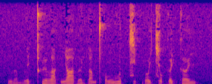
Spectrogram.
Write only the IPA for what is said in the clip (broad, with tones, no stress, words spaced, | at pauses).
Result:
nə̤ː˨˩mli˦˥k̚t̪ʰɨ˧ la˨˩k̚ɲaː˧ɗə̤˨˩j ɗa˧˩mt̪ʰo˨˦ŋɣu˦˥t̚ t͡ɕi˨˩k̚ lo˨˦j t͡ɕo˧˩kə̰˧˥j kə˧j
